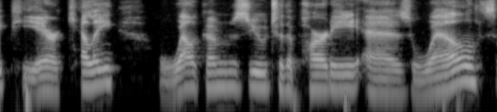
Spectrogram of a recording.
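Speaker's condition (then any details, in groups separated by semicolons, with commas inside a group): No condition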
